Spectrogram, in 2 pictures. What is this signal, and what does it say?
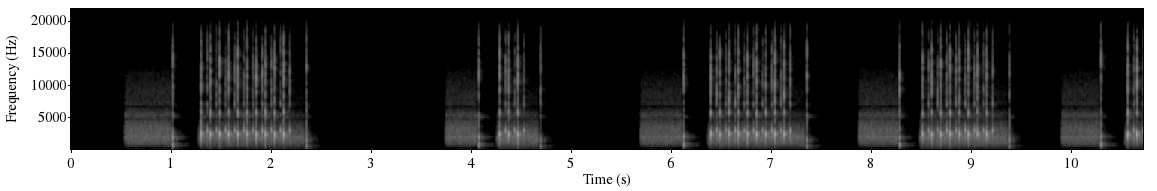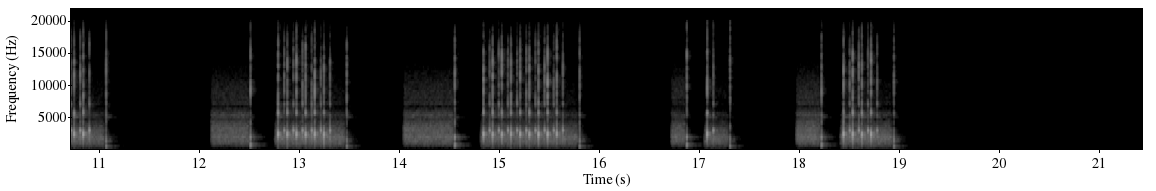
Pulse dialling, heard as a rotary dial, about 11 pulses a second, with room echo. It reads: 0 3 9 8 4 6 9 1 4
